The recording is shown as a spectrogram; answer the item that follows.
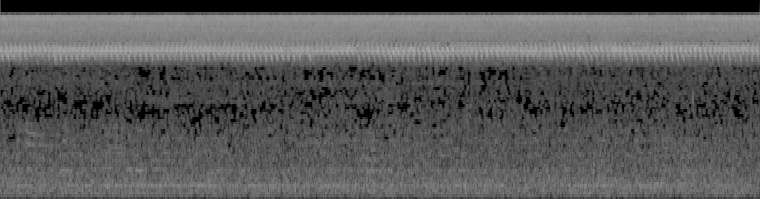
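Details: Chirping crickets fill a starlit night with a relentless thin, high-pitched pulsing drone, steady throughout, over a faint hum of other nocturnal insects.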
